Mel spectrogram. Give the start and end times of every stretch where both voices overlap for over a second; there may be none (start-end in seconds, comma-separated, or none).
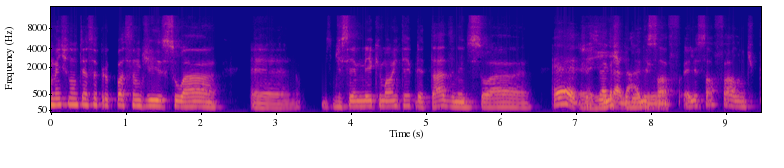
7.0-8.3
